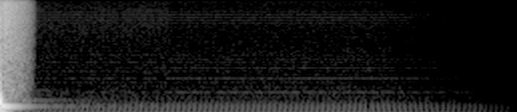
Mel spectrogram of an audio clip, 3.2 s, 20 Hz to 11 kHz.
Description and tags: various hits 1 020
Snares from a Jomox Xbase09 recorded with a Millenia STT1
xbase09, drum, jomox, snare, 909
